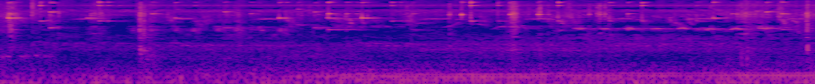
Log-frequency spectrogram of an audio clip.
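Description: Scattered light, high tinkling notes, chime-like, over a low steady rumble.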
